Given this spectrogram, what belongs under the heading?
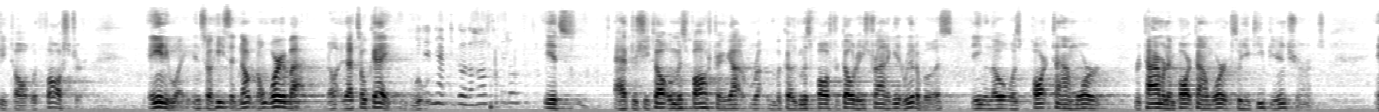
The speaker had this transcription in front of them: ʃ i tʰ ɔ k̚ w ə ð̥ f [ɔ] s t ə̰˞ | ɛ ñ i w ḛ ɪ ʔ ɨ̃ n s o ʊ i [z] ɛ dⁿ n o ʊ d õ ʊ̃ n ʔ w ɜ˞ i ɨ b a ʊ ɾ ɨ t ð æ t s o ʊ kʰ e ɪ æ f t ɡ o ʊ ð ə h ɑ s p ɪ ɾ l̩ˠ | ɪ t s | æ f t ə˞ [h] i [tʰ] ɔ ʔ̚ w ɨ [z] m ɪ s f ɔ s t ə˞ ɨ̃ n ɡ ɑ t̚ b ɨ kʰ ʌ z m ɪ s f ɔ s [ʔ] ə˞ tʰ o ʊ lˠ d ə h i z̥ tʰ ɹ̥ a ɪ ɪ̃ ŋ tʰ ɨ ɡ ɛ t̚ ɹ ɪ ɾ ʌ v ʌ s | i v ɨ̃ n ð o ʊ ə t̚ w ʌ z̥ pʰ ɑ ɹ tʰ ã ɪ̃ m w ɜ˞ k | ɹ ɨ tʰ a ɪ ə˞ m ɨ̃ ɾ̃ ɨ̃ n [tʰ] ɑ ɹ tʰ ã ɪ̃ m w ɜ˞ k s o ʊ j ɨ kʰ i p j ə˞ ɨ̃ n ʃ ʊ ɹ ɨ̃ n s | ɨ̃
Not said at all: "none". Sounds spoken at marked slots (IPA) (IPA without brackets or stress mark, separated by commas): ɔ, s, ʃ, tʰ, ð, t, pʰ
